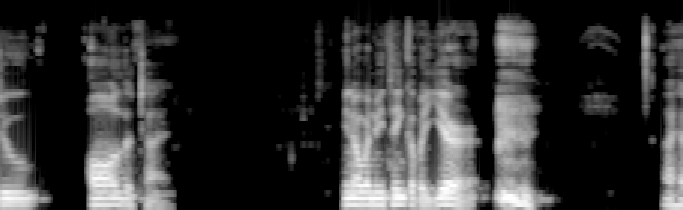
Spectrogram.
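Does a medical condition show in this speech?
No.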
